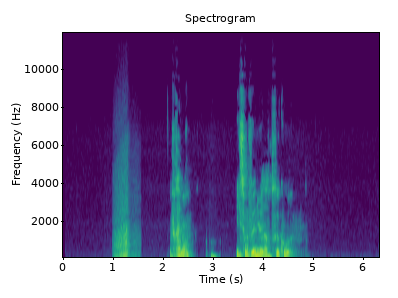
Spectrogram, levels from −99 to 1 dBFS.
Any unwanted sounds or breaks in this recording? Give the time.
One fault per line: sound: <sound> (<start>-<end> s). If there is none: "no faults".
sound: whoosh (1.0-1.6 s)
sound: thud (2.8-3.2 s)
